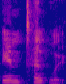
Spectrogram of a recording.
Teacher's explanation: this adverb has three syllables and the stress is on that second syllable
